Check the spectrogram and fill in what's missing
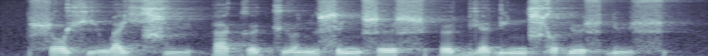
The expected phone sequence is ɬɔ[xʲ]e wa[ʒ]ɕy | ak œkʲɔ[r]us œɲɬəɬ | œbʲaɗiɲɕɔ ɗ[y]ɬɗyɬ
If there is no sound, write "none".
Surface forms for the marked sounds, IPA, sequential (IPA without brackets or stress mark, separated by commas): xʲ, ç, n, ø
